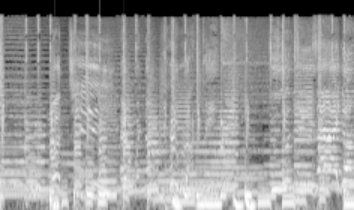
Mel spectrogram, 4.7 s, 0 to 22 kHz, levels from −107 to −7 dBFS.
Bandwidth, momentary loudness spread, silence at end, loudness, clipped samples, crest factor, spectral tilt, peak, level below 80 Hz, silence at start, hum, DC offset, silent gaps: 17 kHz; 6 LU; 0 s; -12 LUFS; under 0.1%; 12 dB; -4 dB/octave; 0 dBFS; -20 dBFS; 0 s; none; under 0.1%; none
